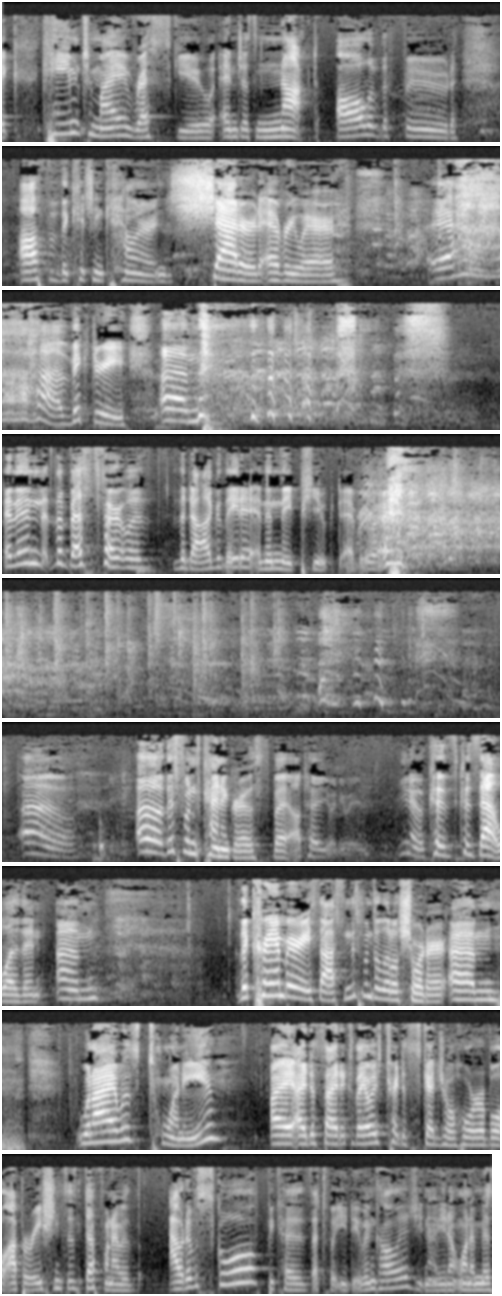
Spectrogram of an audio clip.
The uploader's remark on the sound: These stories were recorded at The Deer Pile in Denver, Colorado on November 15, 2012.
